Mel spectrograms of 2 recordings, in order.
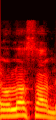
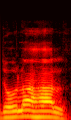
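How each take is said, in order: First: The second word begins with an s sound. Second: The second word begins with an h sound. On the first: The speaker calls it wrong. "Pronounce properly" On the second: The speaker calls it right. "it's Dola Hal"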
